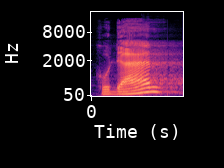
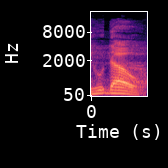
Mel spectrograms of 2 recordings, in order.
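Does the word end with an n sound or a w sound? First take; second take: n sound; w sound. First: The word ends with a clear n sound. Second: The final n merges into a w sound.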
